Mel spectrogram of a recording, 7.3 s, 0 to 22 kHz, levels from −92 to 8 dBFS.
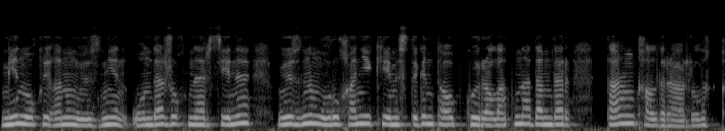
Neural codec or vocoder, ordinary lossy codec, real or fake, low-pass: codec, 16 kHz, 16 kbps, FreqCodec, larger model; Opus, 16 kbps; fake; 7.2 kHz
